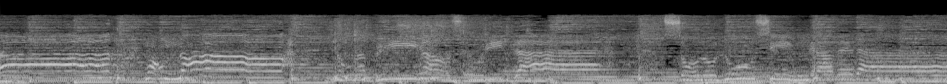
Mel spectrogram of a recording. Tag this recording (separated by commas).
Music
